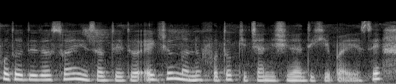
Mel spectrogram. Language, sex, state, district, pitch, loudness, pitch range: Nagamese, female, Nagaland, Dimapur, 210 Hz, -15 LUFS, 185-230 Hz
